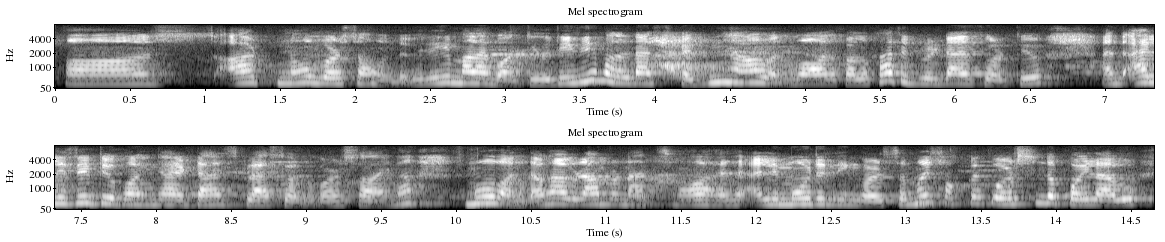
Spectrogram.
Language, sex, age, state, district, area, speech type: Nepali, female, 18-30, West Bengal, Darjeeling, rural, spontaneous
